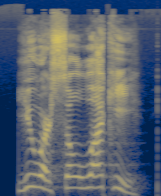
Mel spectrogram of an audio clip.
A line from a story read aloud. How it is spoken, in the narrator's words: neighbors cried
